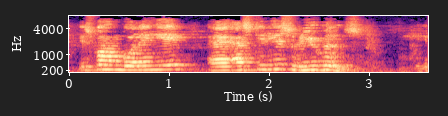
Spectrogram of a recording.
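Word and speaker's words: Asterias rubens: इसको हम बोलेंगे एस्टेरियस रूबेंस, ठीक है। एस्टेरियस रूबेंस कहेंगे, ASTER, कैन you spell the spelling?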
